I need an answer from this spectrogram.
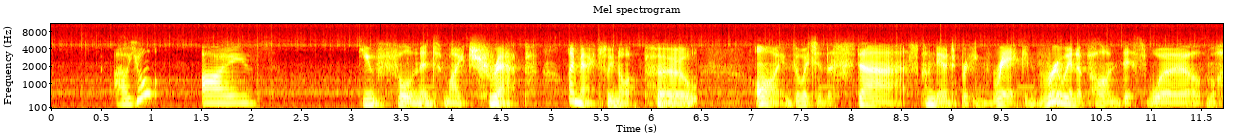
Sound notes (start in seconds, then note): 6.9 dramatically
